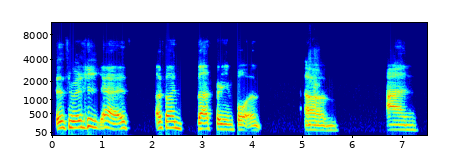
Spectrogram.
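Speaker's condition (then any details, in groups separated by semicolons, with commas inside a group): Cerebral palsy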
